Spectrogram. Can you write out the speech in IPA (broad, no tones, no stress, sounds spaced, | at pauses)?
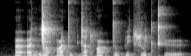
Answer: ɐ ʔ ɐ d ŋ͡ǀ u qʷ e t̪ u p d a d qʷ e p t̪ u p i d sʷ i t kʰ ɨ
